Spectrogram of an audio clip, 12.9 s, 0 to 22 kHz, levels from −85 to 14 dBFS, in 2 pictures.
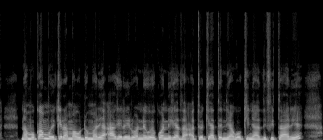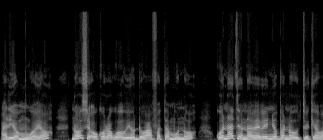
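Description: No technical fault can be heard anywhere in the speech recording. There is nothing to place in time and no mechanism to explain.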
